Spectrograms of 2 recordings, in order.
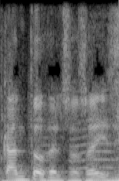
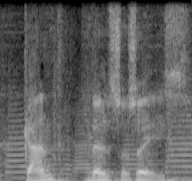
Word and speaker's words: Cant dels Ocells: Además lo tenías bien escrito, Cant dels Ocells, y has dicho Canto dels Ocells.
